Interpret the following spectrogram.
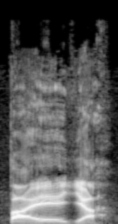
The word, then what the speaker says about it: paella: a vegan paella okay it is pronounced paella should we all practice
